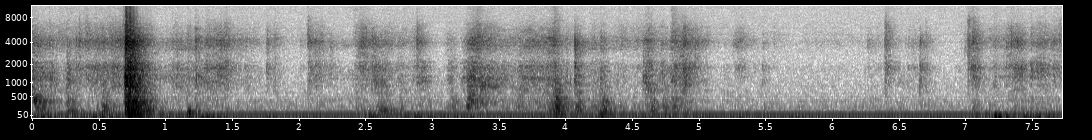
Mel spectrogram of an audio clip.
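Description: Items knock and rustle as a man rummages in a wardrobe.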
